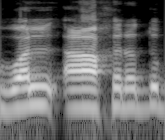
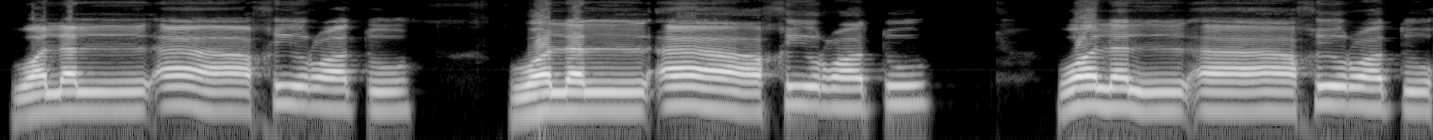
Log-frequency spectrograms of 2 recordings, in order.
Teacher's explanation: ایک غلطی یہاں ہوتی ہے کہ عام طور سے اس کو وَالْآخِرَةُ پڑھ دیتے ہیں، تو یہ پہلا لام ہے، دوسرا لام ہے، لام لام زبر لل، اس لیے دونوں لام واضح نکلنے چاہیے۔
